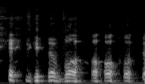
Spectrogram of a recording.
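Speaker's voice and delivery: words breaking into laughter; laughing while talking. Real, not acted. Watching host light up, talking through real laughter. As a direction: crack up through the line.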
